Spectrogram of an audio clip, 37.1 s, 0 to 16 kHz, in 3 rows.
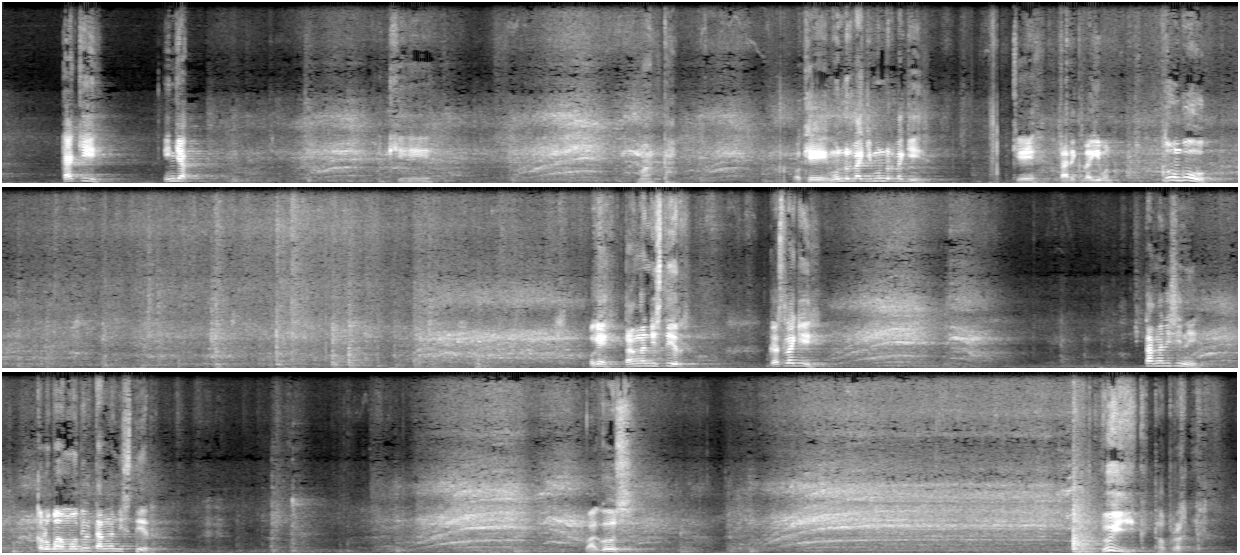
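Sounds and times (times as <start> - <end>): plastic wheels rolling on tiles: 2.2 - 9.1, 9.8 - 19.1, 20.7 - 22.4, 28.4 - 35.6
toy car electric motors running: 2.2 - 9.1, 10.5 - 19.1, 20.6 - 22.5, 24.3 - 25.7, 28.4 - 35.7.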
